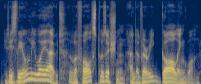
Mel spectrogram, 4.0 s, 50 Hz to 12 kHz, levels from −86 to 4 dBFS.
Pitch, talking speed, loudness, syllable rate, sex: 115 Hz, 225 wpm, -17 LUFS, 5.9 syllables/s, male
